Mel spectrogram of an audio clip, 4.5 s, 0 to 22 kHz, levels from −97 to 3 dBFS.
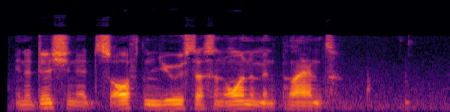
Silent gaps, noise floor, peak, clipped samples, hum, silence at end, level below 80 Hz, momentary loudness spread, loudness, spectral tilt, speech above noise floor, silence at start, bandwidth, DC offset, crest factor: none; -53 dBFS; -2 dBFS; under 0.1%; none; 0.4 s; -66 dBFS; 15 LU; -23 LUFS; -3.5 dB/octave; 30 dB; 0.15 s; 7.2 kHz; under 0.1%; 22 dB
